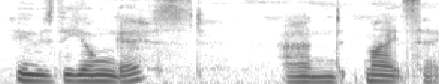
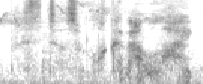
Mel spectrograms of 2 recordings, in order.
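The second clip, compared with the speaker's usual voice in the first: whisper; 7 dB quieter than usual. Real, not acted. Hushed in the woods.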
